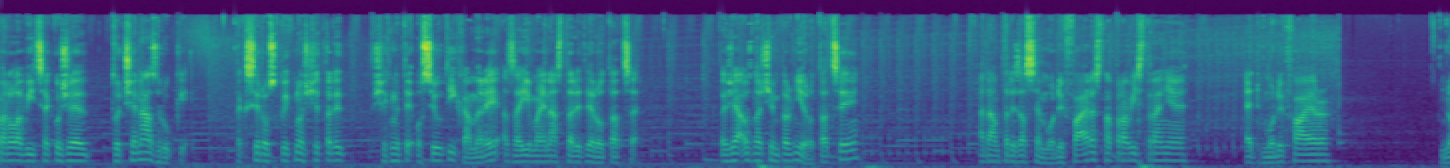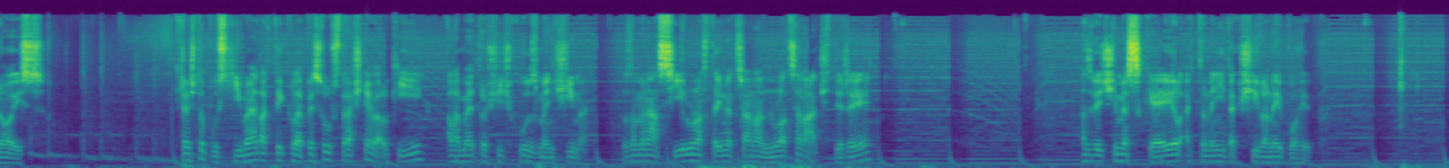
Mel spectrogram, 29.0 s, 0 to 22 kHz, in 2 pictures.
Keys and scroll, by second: 16.1 space, 19.7 space, 21.7 0, 22.1 ., 22.3 4, 28.3 space.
